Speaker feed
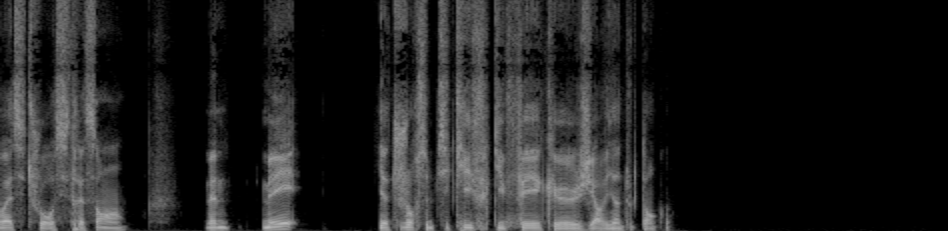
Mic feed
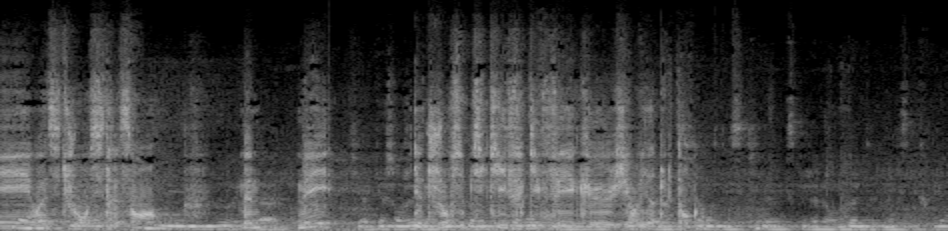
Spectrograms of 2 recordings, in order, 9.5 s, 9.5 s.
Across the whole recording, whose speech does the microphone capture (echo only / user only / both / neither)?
both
